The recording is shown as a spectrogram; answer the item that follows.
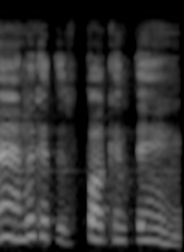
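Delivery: high, worked-up, angry outburst. Retelling a partner's words about a pregnancy test: imitating someone mad. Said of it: "she's all, like, mad".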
